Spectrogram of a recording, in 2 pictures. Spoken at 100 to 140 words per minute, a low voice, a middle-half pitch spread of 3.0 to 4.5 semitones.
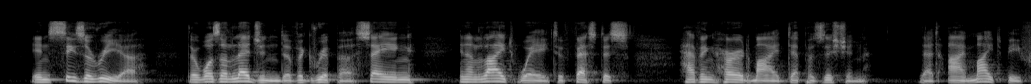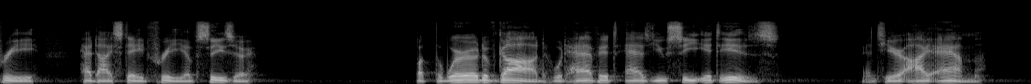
No: slow, 135 wpm; very low, 95 Hz; wide, 5.4 semitones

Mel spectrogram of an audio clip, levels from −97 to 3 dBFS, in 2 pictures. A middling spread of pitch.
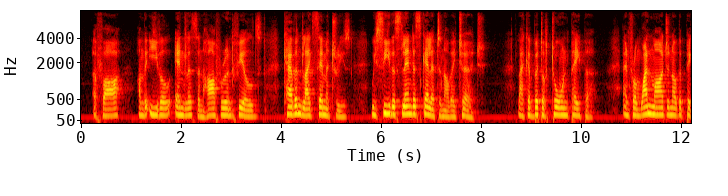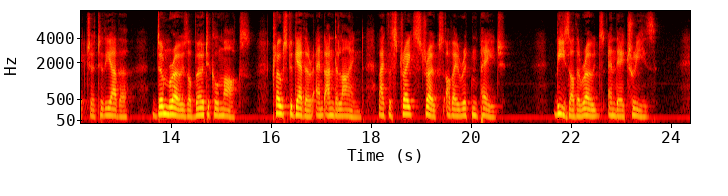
Yes: average, 3.4 semitones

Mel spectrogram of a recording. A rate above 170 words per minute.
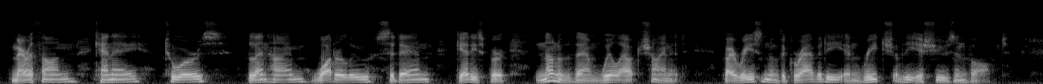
No: average, 145 wpm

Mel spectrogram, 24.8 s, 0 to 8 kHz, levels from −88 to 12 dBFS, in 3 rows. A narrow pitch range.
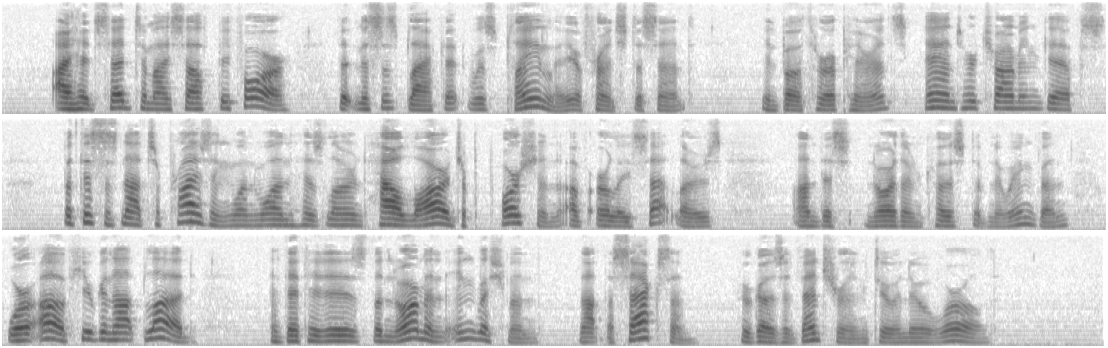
No: average, 5.2 semitones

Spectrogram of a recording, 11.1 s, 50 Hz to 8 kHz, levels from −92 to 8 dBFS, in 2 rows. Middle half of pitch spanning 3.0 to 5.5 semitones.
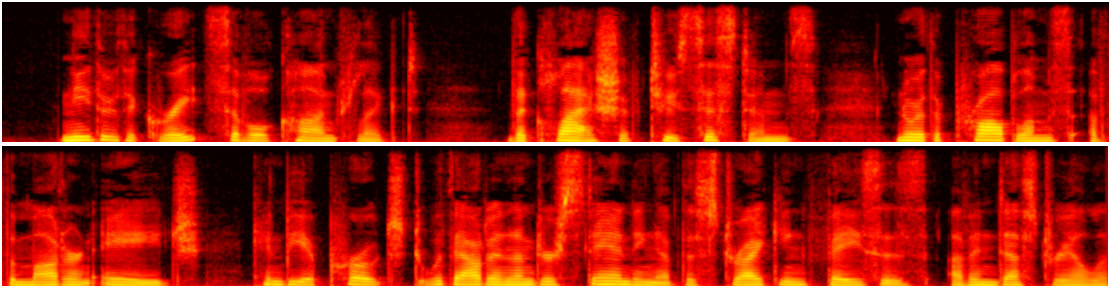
No: narrow, 2.4 semitones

